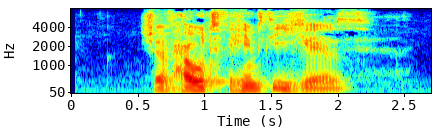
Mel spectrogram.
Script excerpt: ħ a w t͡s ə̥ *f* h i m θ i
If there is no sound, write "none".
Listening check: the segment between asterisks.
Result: f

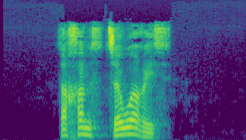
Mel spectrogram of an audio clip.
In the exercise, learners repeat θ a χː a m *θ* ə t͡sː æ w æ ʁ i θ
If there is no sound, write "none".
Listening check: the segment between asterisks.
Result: θ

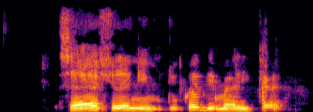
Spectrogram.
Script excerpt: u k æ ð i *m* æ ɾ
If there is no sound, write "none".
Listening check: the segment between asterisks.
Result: m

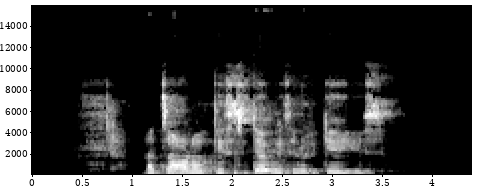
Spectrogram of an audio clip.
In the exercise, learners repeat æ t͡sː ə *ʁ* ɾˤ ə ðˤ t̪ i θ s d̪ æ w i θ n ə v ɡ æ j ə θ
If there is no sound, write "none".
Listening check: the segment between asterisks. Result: ʁ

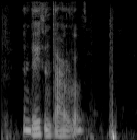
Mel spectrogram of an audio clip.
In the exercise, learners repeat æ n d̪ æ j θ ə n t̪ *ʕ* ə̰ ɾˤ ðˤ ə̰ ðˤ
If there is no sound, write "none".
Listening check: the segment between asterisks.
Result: ʕ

